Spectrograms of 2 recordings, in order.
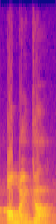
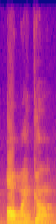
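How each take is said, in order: Both takes have the same delivery.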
